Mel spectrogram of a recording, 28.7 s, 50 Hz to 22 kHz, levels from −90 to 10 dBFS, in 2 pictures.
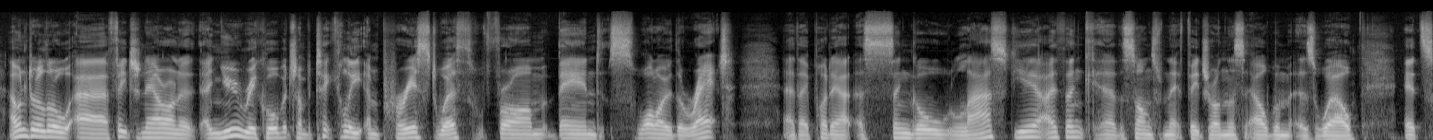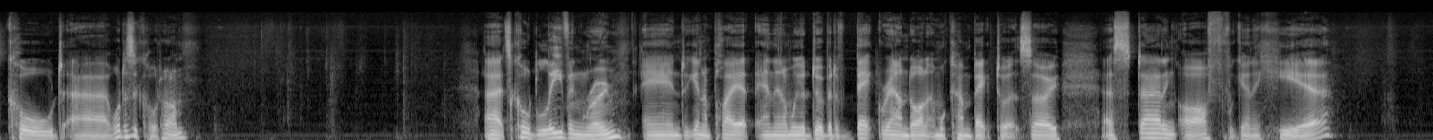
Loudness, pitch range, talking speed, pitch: -16 LUFS, 100-130 Hz, 185 wpm, 110 Hz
